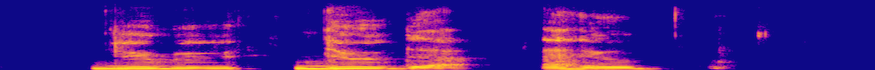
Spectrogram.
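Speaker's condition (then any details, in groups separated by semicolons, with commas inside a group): Cerebral palsy; short simple sentences, manager Sean Morris repeats and rephrases answers for listeners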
